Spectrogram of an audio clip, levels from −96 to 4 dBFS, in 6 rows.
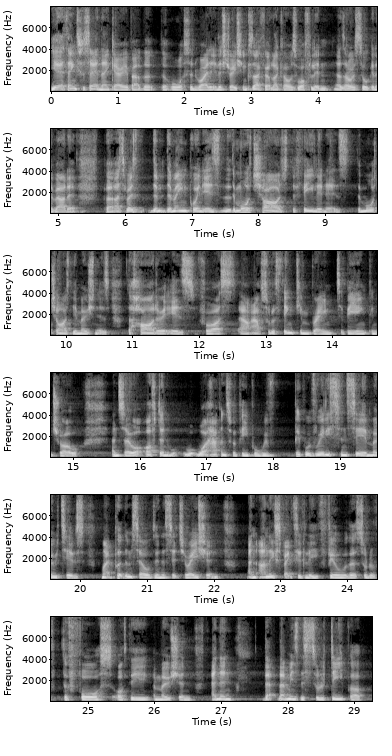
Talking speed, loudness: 210 wpm, -18 LUFS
